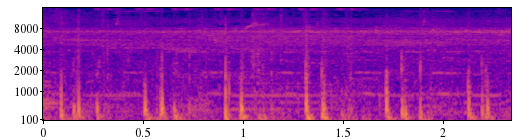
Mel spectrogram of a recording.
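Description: Horse hooves clip-clop in a steady paired rhythm, close and clear, as a horse carries a rider toward the jungle, with faint background hiss and no talk.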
